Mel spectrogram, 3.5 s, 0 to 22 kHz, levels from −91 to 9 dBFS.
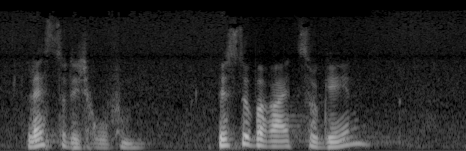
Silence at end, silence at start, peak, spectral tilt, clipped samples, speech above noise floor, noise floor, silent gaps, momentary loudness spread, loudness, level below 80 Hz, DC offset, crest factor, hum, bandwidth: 0.7 s; 0.2 s; -8 dBFS; -7.5 dB/octave; under 0.1%; 28 dB; -56 dBFS; none; 15 LU; -29 LUFS; -68 dBFS; under 0.1%; 22 dB; none; 16.5 kHz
